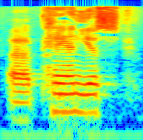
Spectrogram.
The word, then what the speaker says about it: Panias: Actually, it was called Panias, but because the Arabs can't pronounce P's, they call it Banias.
